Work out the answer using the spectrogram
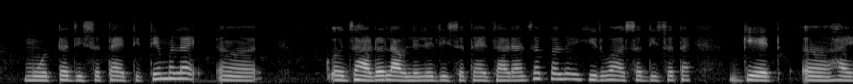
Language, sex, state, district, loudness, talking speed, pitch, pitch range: Marathi, female, Maharashtra, Dhule, -28 LUFS, 135 wpm, 195 Hz, 190-210 Hz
